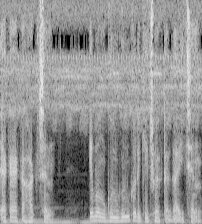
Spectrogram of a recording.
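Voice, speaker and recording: A man's voice: mid-range voice, fairly even intonation, moderate pace, gravelly, darkish tone, a little hiss or hum. A man narrating a scripted ghost story as a storyteller.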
